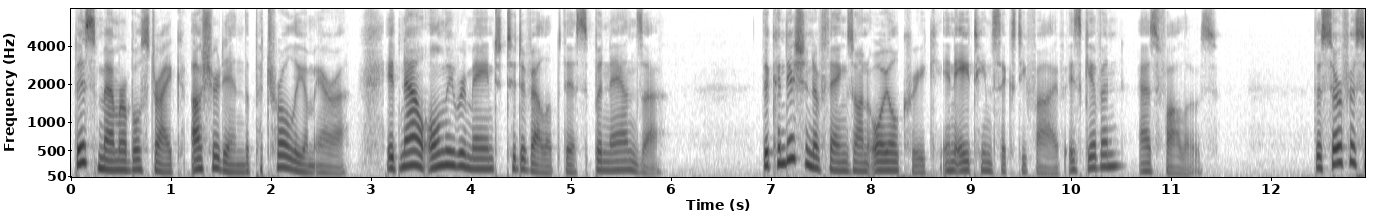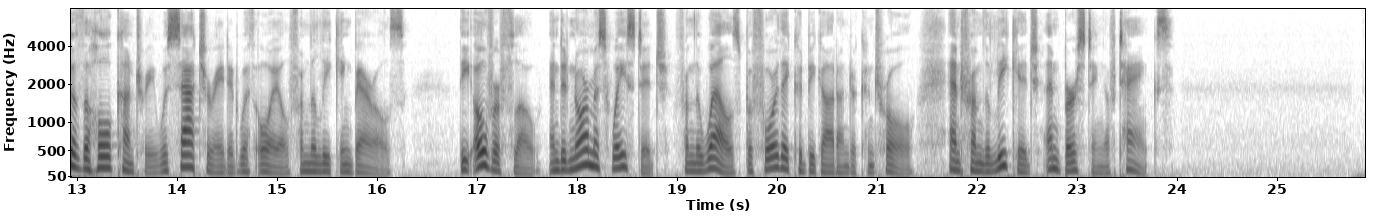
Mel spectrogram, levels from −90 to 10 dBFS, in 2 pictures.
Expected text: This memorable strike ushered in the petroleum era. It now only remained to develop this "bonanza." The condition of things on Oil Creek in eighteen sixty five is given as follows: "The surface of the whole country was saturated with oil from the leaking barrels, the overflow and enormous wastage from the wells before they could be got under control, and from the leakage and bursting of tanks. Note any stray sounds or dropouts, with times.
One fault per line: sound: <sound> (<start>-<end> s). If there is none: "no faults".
no faults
